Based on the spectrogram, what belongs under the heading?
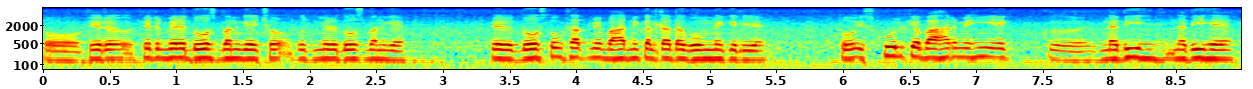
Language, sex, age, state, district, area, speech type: Urdu, male, 18-30, Delhi, South Delhi, urban, spontaneous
